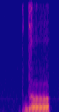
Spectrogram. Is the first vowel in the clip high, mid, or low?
mid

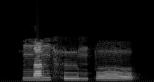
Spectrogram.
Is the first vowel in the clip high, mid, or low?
low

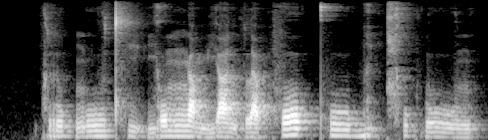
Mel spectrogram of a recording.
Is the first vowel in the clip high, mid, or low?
high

